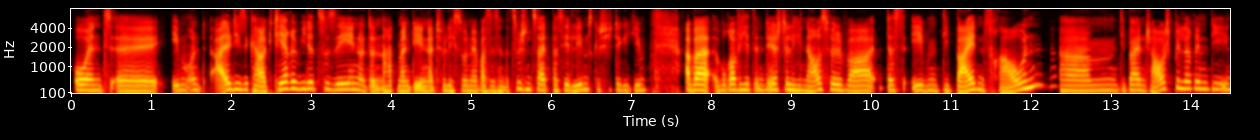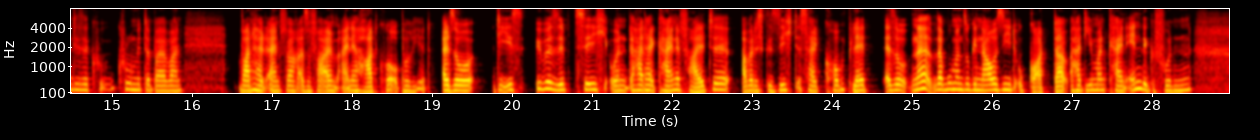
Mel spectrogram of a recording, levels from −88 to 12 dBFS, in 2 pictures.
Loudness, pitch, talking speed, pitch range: -19 LUFS, 185 Hz, 190 wpm, 170-205 Hz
